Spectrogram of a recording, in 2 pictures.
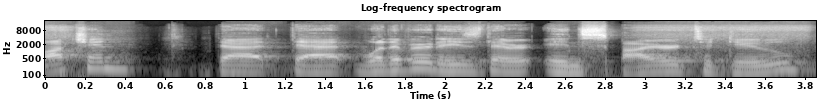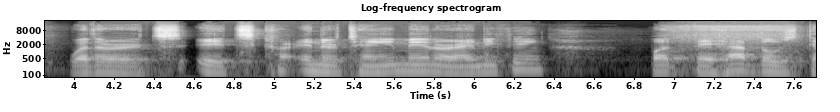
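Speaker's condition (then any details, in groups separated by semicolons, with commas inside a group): No condition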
